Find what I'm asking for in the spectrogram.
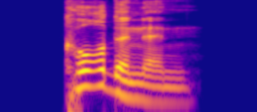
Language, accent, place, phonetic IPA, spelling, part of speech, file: German, Germany, Berlin, [ˈkʊʁdɪnən], Kurdinnen, noun, De-Kurdinnen.ogg
- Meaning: plural of Kurdin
